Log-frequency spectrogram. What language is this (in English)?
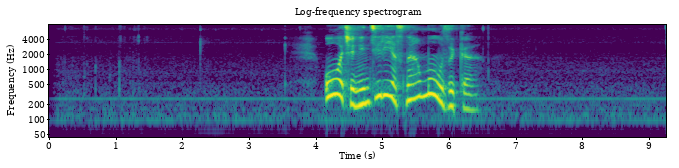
Russian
